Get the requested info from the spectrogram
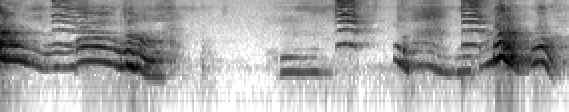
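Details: Stretched out on the couch, Newfoundland Hugo plays with his squeaky toy, producing a long howl-like wavering moan, a short pause, then more bending grumbles mixed with quick high squeaks.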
